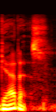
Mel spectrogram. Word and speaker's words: Gettys: And Well, supposedly the family pronounces it Geddes.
